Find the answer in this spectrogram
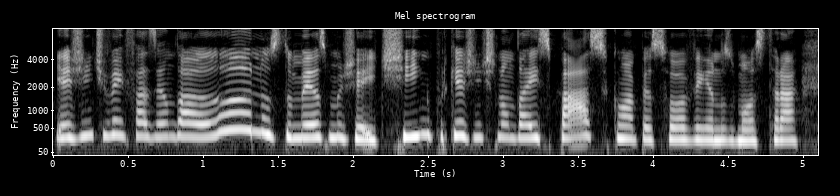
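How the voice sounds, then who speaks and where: A woman with a southern Brazilian accent, lively intonation, and a fairly quick pace, in a dry, close sound with no echo. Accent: gaúcho (southern Brazilian). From Rio Grande do Sul, Brazil. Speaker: therapist. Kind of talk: podcast interview.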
